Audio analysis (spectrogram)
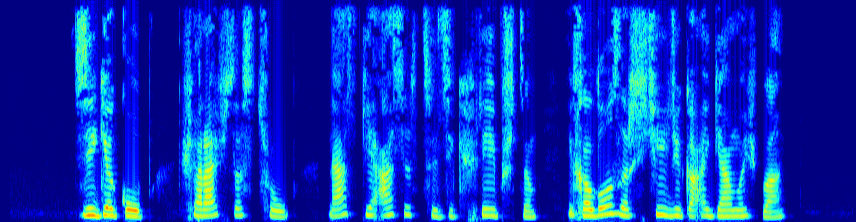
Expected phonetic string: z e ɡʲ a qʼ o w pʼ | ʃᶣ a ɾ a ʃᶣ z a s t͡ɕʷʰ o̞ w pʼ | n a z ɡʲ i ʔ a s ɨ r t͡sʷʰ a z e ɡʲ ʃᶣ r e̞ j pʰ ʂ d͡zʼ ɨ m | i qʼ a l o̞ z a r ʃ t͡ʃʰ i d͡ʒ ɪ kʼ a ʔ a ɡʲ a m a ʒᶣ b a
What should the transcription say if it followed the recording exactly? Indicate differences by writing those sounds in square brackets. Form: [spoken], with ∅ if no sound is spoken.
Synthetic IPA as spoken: z e ɡʲ a [kʼ] o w pʼ | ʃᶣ a ɾ a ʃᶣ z a s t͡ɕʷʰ o̞ w pʼ | n a [s] ɡʲ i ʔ a s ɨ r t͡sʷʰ a z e ɡʲ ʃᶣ r e̞ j pʰ ʂ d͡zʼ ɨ m | i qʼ a l o̞ z a r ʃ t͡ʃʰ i d͡ʒ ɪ kʼ a ʔ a ɡʲ a m a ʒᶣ b a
